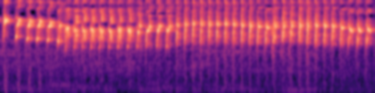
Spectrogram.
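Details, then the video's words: Rapid, high chattering song of a lovebird, used to provoke rivals: a steady stream of sharp chirps many times a second, gliding slightly lower over five seconds, with no other sounds. "Suara Lovebird Pemancing Lawan"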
